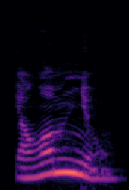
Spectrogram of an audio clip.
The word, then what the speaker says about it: 영업용: 그래서 꽃잎 이 됩니다 이번에는 받침 b 우빈 경우입니다 영업용 에서 어업용 을 볼게요 아침 빛과 모음 요가 맞나요 그러면 요를 요 로 발음 해요 그래서 영업용 이 됩니다 모음 요 외에 이은희 더해져서 요 로 발음 해요 그런데 여기에서 다시 받침 비약과 첫소리 자음 미 은 이 만납니다 그러면 b 을 미음으로 발음 해요 비음 와 입니다 그래서 영업용 이라고 발음 해요 갇힘 bub 2인을 만나서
